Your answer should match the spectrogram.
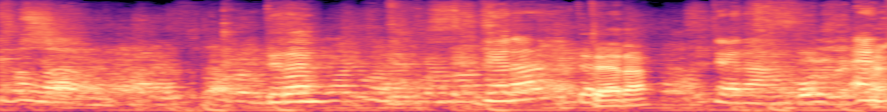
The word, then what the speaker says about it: tere: Tere.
